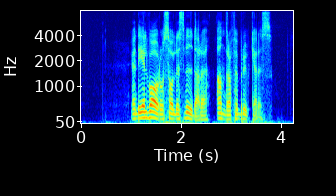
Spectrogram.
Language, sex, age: Swedish, male, 31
